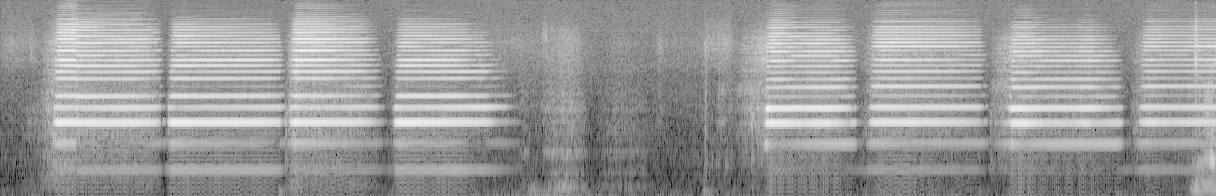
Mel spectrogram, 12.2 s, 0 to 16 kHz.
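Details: 70-year-old Hohner Verdi 1 accordion being assessed before restoration, tuning checked: one reed side at A440, the other tremolo-tuned higher. Bursts of bright reedy notes about a second each, paired reeds slightly apart in pitch; some reeds are out of tune.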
